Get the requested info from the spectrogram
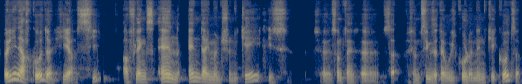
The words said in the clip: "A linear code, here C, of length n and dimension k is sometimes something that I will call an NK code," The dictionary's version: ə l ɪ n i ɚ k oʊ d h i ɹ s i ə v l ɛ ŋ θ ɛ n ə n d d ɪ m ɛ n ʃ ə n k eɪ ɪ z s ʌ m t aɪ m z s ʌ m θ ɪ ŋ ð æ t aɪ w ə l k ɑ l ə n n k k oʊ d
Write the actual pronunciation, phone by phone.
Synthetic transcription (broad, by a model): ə l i n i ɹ k oʊ d h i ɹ s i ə f l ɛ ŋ s ɛ n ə n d d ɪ m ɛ n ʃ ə n k eɪ ɪ z s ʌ m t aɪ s s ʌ m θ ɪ ŋ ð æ t aɪ w ə l k ɑ l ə n n k k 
